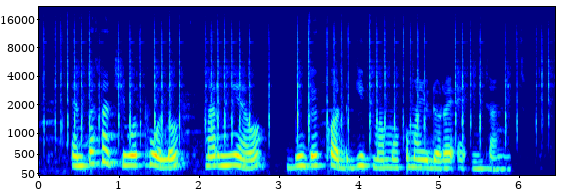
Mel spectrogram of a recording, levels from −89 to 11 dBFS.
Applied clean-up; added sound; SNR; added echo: neural mask model RNNoise.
